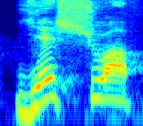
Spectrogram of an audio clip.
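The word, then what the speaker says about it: ישוע: 히브리어로 그의 이름은 예슈아 벤 요셉입니다.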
